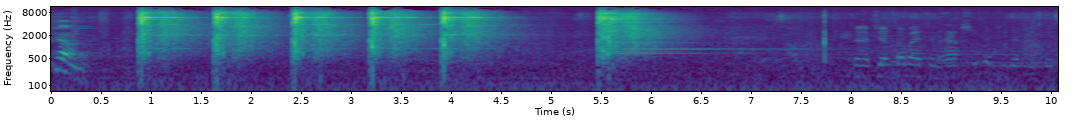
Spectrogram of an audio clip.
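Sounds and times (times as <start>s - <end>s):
rifle shots: 0.9s - 4.7s
steel plate ringing clang: 0.9s - 7.6s.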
